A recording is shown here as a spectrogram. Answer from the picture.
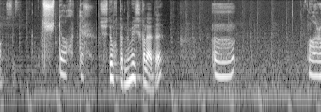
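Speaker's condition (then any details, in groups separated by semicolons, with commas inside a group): No condition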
